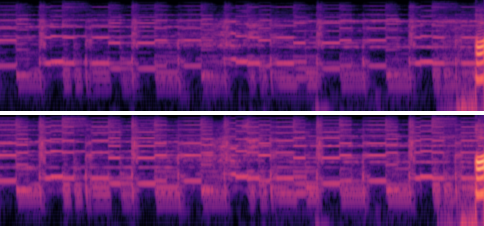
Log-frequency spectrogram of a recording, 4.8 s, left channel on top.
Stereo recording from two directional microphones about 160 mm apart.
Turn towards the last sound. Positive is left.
turn(degrees=-30)  # may be behind; listen again after turning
